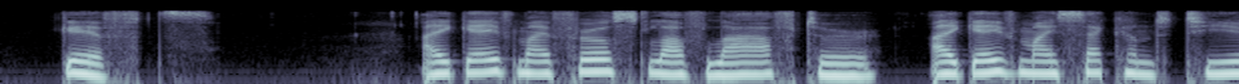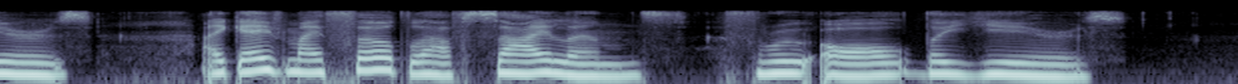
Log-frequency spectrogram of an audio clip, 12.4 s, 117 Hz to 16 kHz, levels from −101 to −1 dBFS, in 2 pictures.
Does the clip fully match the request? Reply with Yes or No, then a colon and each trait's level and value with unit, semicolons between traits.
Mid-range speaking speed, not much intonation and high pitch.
No: slow, 105 wpm; narrow, 2.3 semitones; high, 215 Hz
